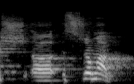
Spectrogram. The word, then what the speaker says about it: stomach: मैंने आपसे बोला बच्चे कि अगर मैं स्टमक, STOMACH, स्टमक, स्टमक की स्पेलिंग क्या है? तो आप बोलोगे सर STOMACH। तो भाई ये CH का साउंड क्या आ रहा है यहाँ पे?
